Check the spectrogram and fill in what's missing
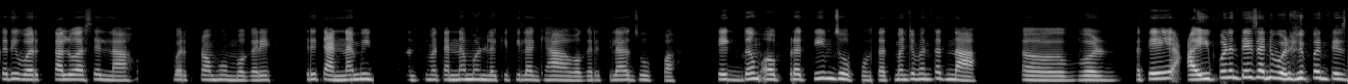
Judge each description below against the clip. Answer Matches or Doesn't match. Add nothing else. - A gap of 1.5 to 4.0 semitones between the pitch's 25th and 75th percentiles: Matches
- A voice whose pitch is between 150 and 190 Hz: Doesn't match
